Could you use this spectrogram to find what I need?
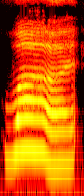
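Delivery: loud, drawn-out yell back; long, stretched storybook shout; shouted reply. Acted. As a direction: holler it back across the house. Shouting back to yelling Dad.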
